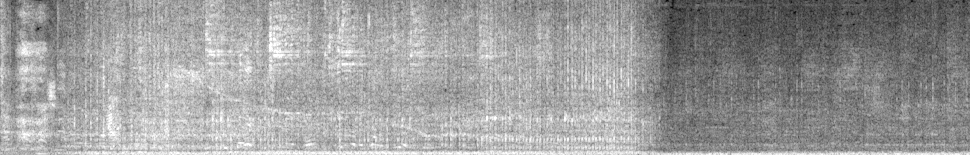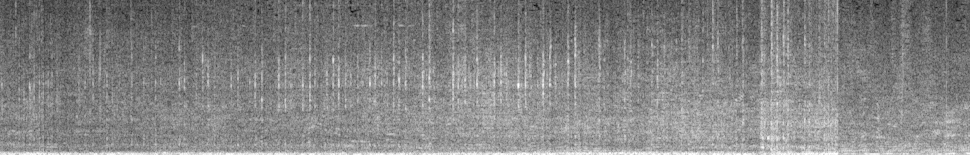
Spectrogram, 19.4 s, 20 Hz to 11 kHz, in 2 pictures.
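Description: Background voices and outdoor bustle for the first six or so seconds, then a sudden change to a steady low rumble: a 1940s Cadillac convertible's V8 engine running as the car rolls slowly past and away.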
